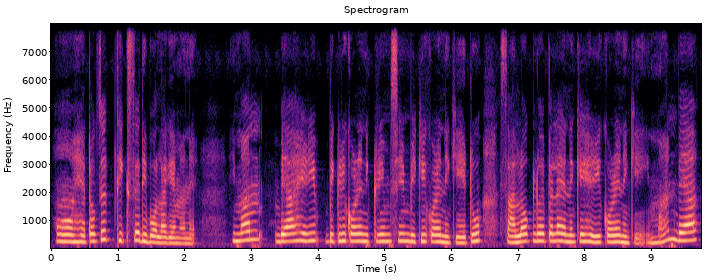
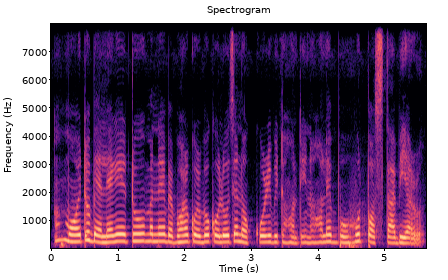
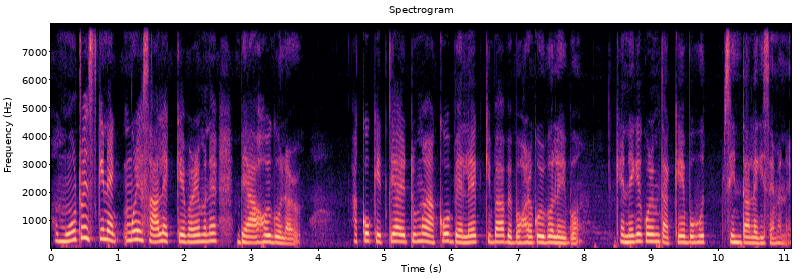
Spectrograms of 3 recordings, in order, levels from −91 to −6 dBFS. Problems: none marked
